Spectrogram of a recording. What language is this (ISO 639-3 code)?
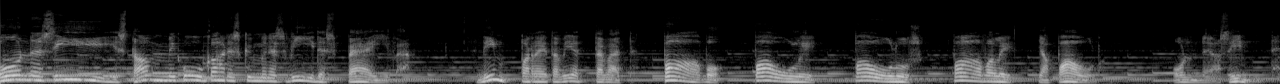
fin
